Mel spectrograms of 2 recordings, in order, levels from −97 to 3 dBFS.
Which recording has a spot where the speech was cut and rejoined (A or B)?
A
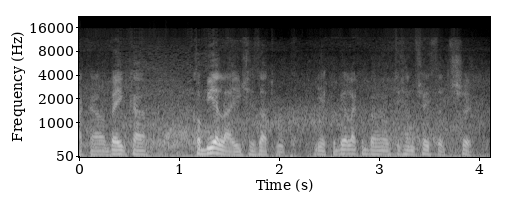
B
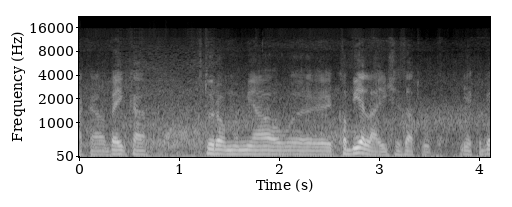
A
